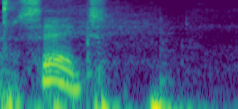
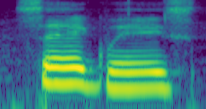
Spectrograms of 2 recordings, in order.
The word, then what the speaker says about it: segue: Ooh, segs. Say it properly. Segways.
